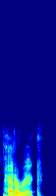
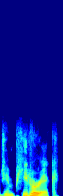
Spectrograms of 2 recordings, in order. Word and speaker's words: Peterik: And that's how I know that your name is not pronounced Peterik, because I heard Dennis DeYoung call you Jim Peterik.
